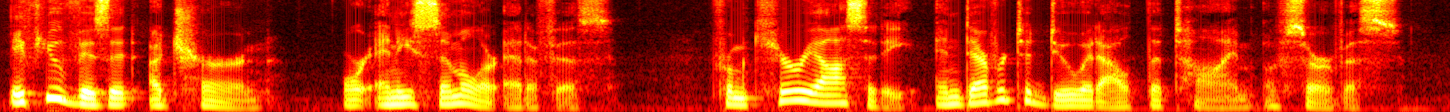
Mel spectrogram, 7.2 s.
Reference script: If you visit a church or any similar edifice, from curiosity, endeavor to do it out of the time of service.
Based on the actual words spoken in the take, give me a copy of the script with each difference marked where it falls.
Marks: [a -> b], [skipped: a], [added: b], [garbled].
If you visit a [church -> churn] or any similar edifice, from curiosity, endeavor to do it out [skipped: of] the time of service.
